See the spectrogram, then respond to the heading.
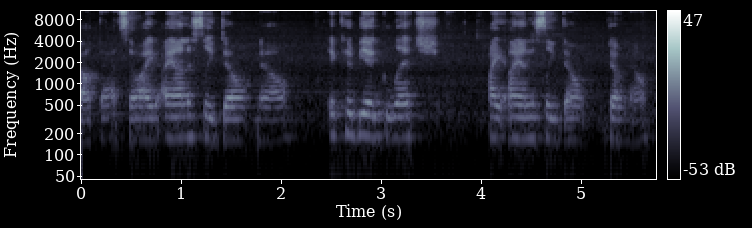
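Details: Stuttering in a person who stutters, heard on a live stream.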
